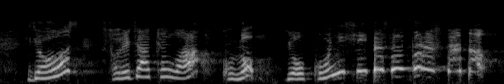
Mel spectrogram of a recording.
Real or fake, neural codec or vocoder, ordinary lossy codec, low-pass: fake; codec, 16 kHz, 4 kbps, FreqCodec, smaller model; none; none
